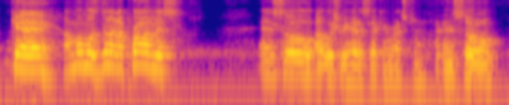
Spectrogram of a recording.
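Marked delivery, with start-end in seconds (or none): 0.1-1.8 loud, high holler of reassurance; calling out. Real, not acted. Speaker to someone waiting for the restroom, calling out. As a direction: raise the voice to someone out of the room.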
